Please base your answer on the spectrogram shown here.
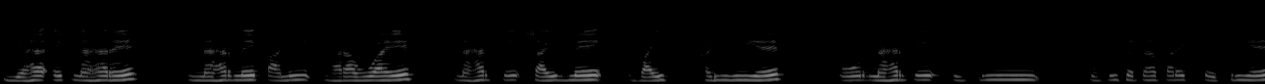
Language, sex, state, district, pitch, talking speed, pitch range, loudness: Hindi, male, Chhattisgarh, Bilaspur, 200 Hz, 135 wpm, 190-210 Hz, -45 LUFS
